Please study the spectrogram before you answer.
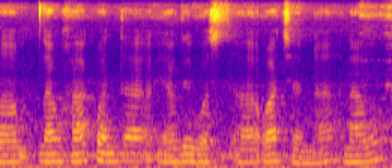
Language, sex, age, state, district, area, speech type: Kannada, male, 30-45, Karnataka, Udupi, rural, spontaneous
